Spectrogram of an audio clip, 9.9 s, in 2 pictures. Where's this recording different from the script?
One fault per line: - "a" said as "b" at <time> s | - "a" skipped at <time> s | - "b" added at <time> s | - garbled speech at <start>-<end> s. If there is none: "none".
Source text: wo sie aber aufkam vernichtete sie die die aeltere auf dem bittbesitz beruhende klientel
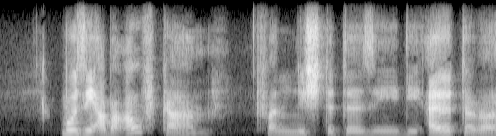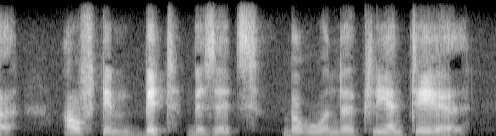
- "die" skipped at 4.2 s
